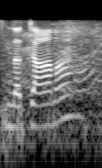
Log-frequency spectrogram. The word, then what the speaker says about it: N'Dana: yourself but your name and my name is nadana my name is spelled in apostrophe d a n a the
